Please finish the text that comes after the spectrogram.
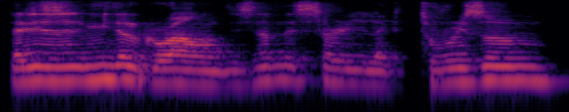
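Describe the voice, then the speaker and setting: A man's voice: a little high, steady tone, fast. Hesitant Swiss man, dull audio. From Switzerland. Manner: thoughtful, hesitant, many fillers and restarts. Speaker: guest, travel video creator. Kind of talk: casual interview conversation.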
